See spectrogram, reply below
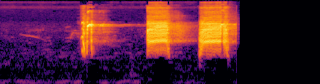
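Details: Loud, harsh call of a female black francolin, called a speeder kala teetar: a short scratchy note with a whistled trail, then two long broad rasping notes about a third of a second apart, in a quiet setting.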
